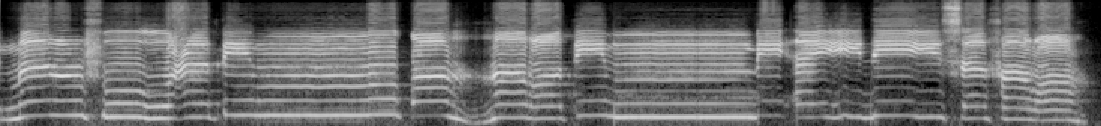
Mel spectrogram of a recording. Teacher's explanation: تو مطہرۃ یہاں پر اقلاب ہو رہا ہے کیونکہ تنوین کے بعد بأیدی اس کا با آ گیا ہے، اسی لیے یہاں پر تنوین کی جگہ میم کو دے دی جائے گی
